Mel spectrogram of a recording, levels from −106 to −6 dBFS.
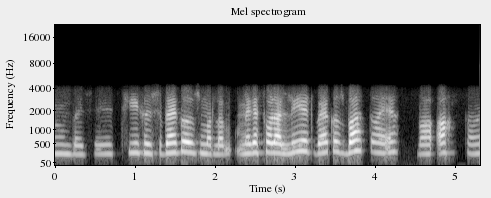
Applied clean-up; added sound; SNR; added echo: none; none; none; none.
